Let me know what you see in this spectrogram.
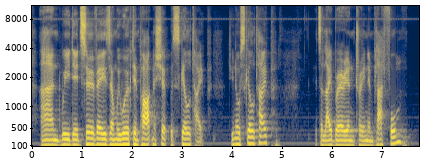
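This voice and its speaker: Fairly quick speech from a man in a Welsh accent, medium in pitch with fairly even intonation, on a very clean recording with a silent background. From Wales. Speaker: workshop presenter. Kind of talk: interactive workshop. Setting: conference room with audience. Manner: fast.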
